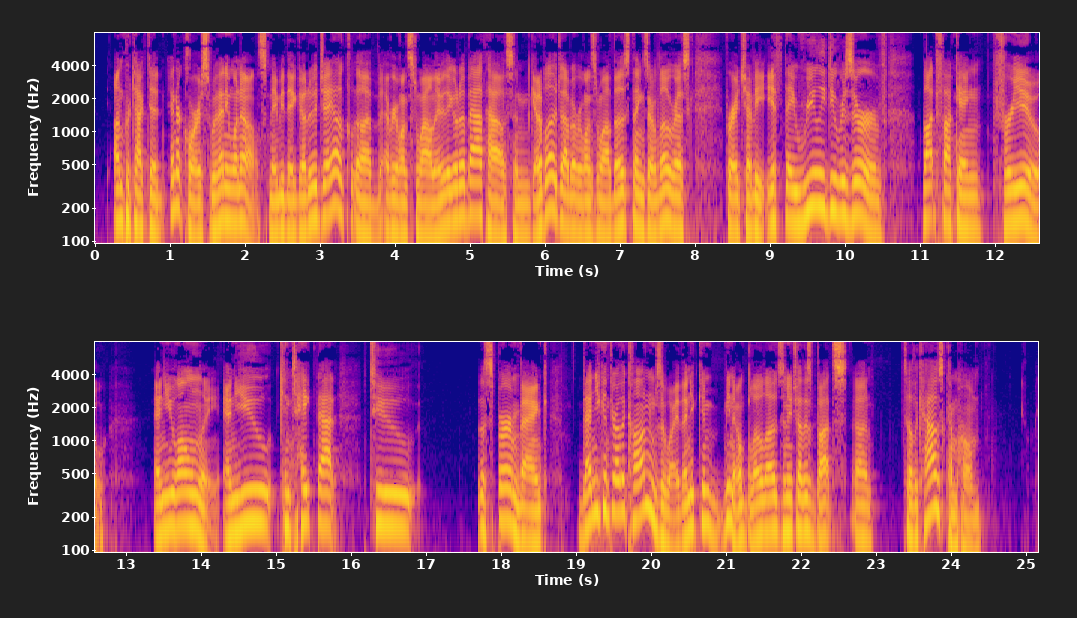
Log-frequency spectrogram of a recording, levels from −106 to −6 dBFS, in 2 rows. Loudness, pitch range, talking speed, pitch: -19 LUFS, 120-165 Hz, 205 wpm, 140 Hz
